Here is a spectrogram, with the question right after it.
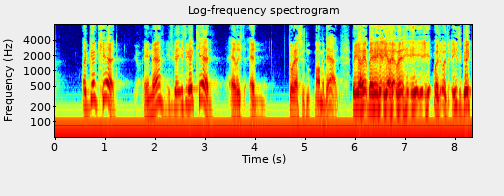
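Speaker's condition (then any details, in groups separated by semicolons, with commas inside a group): Stuttering; struggled with it for a while, adults at gadsdale said stutter barred preaching; stuttering amount varies, heavy stuttering greatly lengthens speaking time; repeated sounds, repeated words, prolonged sounds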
